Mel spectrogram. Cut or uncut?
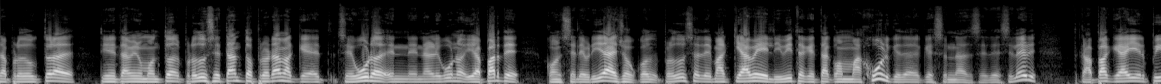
uncut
